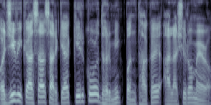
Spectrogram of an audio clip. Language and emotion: Goan Konkani, neutral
